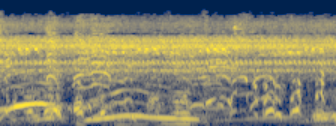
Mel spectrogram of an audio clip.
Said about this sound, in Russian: Эй, смотрите, можно подумать, все звери и птицы этого леса сюда сбежались.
